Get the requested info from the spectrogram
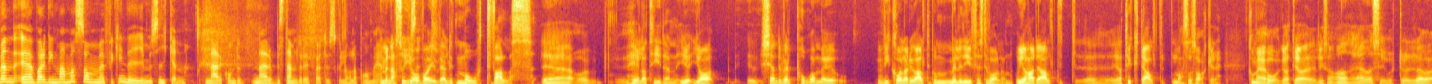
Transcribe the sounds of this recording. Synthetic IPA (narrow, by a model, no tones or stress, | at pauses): mɛnvaɖɛd̪ɪnmamːasɔmfɪkːɪnd̪ɛjɪmɵsiːkənnæɾkʰɔmːd̪ɵnæɾbɛst̪ɛmd̪ɵd̪ɛ̰jfœɾat̪̚d̪̥ɵskɵlːəhɔlːa̰pʰɔ̰mɛ̰mɛnalsɔjɑːɡvaɾjɵvɛld̪ɪt̪muːt̪vals | ɦeːlat̪ʰiːd̪ənjɑjɑːɡ | ɕɛnd̪əvɛlpʰɔmɛj | vɪkʰɔlːad̪əjɵalt̪iːd̪̚pʰɔmɛlʊd̪iːfɛst̪ɪvɑ̰ːlə̰nɔjɑːɡhad̪ːəalt̪ʰiːd̪̥jɑːɡt̪ʰʏkt̪əalt̪ʰiːd̪masːasɑ̰ːkəɾ | kʰɔmːəjaɪhoːɡat̪jɑlɪksɔmɑːd̪ɛd̪æɾvasʉːʈɔd̪ɛd̪æɾva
